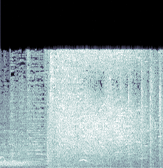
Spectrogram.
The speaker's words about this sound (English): Batman grabbed a hold of Vicky and fired his grappling gun sideways. The grappling hook wrapped around one of the lower gargoyles. Batman and Vicky swung and crashed into one of the cathedral's windows.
